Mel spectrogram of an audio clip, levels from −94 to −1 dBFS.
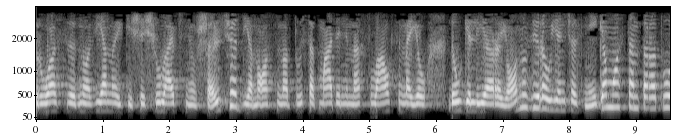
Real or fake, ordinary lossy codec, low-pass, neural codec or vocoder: real; MP3, 16 kbps; 3.6 kHz; none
